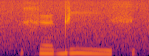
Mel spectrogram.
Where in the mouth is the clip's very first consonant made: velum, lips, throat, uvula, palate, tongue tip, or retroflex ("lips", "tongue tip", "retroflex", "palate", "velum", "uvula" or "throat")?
velum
